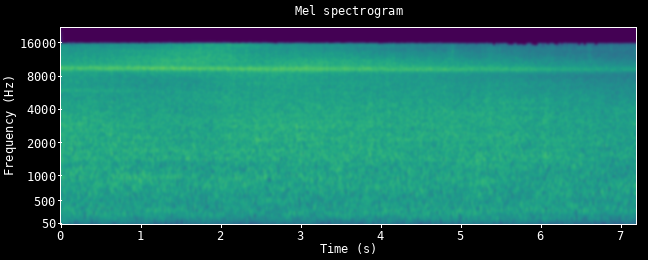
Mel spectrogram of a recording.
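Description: V/Line VLocity diesel railcar set running along the platform and drawing away, a steady rumble of engines and wheels on rail that eases slightly near the end.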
